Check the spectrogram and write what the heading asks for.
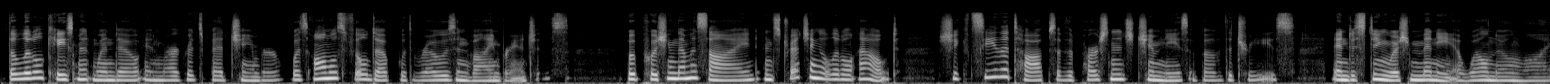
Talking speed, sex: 180 wpm, female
